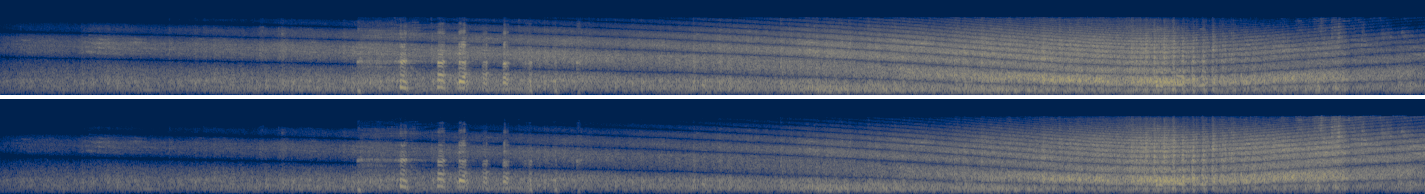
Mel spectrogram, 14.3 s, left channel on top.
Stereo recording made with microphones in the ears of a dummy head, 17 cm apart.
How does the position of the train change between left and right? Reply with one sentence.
You can hear the train move from left to right.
